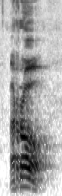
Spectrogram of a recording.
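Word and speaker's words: rho: ini ditambahkan dengan huruf seperti P ini tapi dibacanya adalah roh seperti halnya erection jadi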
